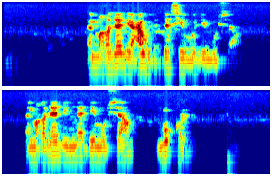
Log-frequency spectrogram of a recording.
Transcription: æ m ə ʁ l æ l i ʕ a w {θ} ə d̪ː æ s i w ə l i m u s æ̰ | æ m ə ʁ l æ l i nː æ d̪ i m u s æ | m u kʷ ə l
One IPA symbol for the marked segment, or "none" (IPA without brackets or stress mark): ð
